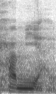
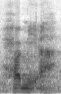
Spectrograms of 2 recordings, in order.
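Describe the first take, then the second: First: A 'y' glide comes between the i and a. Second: A glottal catch comes between the i and a. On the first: The spring water is boiling hot. "itu bacanya hamiyah itu" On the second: "membaca kata hamiah itu dengan bahasa yang sebagaimana tertulis"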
